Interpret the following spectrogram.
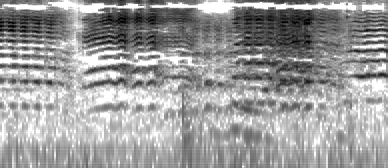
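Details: Baby goat, a doeling almost three months old born in March as a triplet, during kidding season on a farm: loud, wavering bleats in several bursts, with more bleating kids in the background.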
